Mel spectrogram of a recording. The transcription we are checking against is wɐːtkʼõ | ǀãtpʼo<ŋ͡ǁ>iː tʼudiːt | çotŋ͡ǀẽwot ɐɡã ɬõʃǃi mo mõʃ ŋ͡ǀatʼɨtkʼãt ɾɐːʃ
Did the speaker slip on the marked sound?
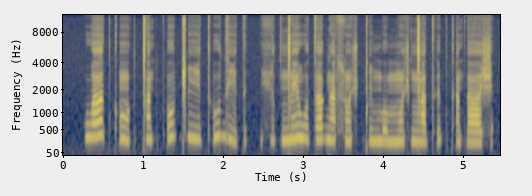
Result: yes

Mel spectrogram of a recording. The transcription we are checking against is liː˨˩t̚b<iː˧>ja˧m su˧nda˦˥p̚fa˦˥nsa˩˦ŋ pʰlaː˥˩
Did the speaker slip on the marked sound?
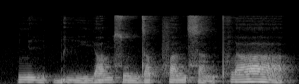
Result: yes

